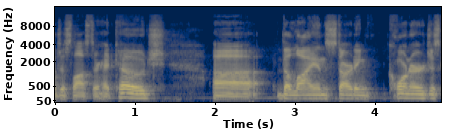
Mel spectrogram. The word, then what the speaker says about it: Ryu: Uh we just finished up the third major of the year.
